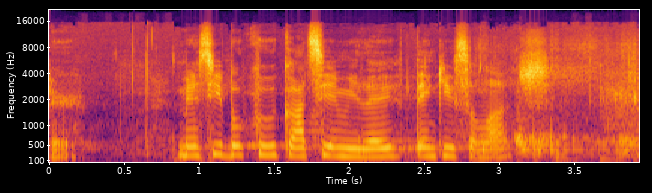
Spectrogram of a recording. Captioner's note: speaking in foreign language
